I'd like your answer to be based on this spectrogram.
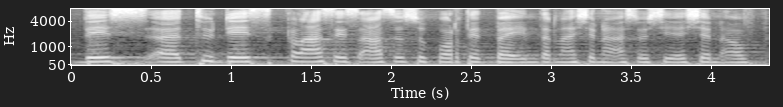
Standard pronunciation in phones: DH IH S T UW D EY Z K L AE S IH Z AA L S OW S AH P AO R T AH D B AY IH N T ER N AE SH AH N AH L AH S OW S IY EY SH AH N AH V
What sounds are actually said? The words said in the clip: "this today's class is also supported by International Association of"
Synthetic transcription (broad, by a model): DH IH S T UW D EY S K L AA S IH S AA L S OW S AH P AO R T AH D B AY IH N T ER N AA S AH N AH L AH S OW S IY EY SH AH N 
